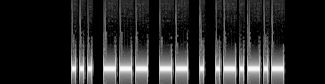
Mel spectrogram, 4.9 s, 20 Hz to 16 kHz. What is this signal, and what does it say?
Morse code, heard as a keyed tone, about 21 wpm, 700 Hz. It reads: SOME.
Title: 4x Word-Spacing - Sentences from Top 100 Words - 20wpm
